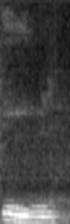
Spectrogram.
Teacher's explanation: this is making a kind of o sound, okay, rather than its usual ah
